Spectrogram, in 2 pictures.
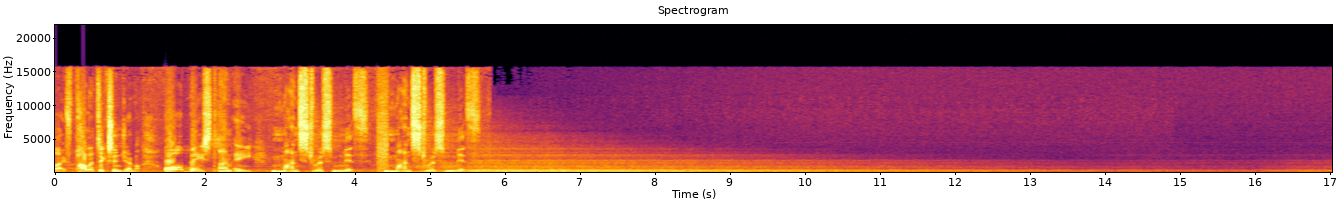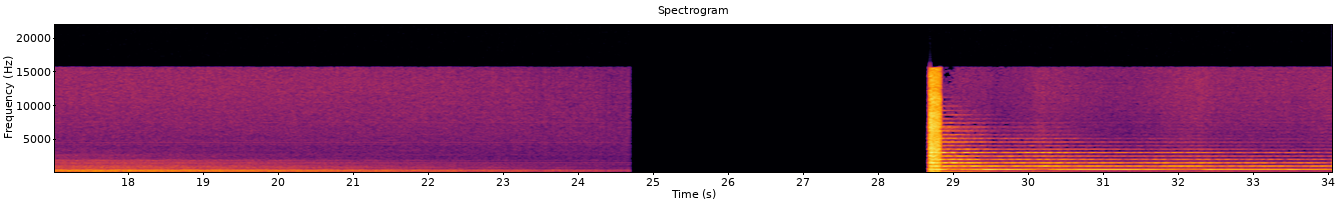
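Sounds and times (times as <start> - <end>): low ambient drone: 0.0 - 24.7, 28.8 - 34.0.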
